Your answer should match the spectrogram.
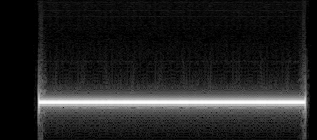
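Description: A steady, pure test-tone beep, the reference tone that goes with television colour bars, starting about a third of a second in and holding one unchanging pitch.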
